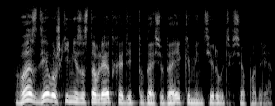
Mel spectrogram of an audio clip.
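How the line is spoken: Tired sigh. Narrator (Russian): устало вздохнул он

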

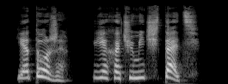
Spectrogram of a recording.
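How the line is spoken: Booming voice. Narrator (Russian): Прогремела Нола

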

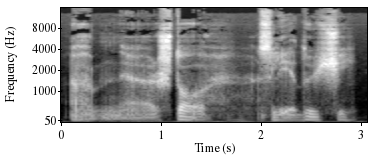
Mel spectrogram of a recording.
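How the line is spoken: Hoarse question. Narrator (Russian): хрипловато поинтересовался Мокриц

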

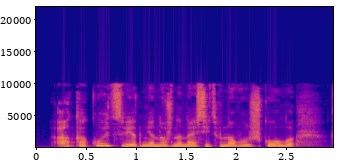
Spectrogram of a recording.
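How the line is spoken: Startled question. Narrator (Russian): спросила, вздрогнув

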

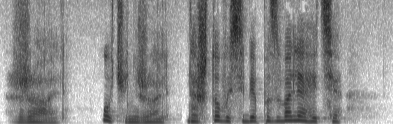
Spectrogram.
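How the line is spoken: Quiet, growing confident. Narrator (Russian): Поначалу ее голос звучал тихо, но чем дольше она говорила, тем увереннее становилась

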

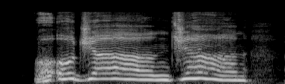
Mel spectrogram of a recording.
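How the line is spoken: Joyful admiration. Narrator (Russian): радостно выражал он свое восхищение

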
